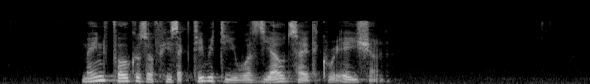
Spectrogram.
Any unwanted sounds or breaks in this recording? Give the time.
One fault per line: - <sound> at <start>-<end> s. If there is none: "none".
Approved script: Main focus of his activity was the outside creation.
none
